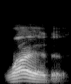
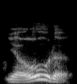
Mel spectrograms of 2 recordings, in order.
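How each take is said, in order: First: The name begins with a W sound. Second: The name begins with a Y sound. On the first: The speaker calls it wrong. "it's not Wayada" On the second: The speaker calls it right. "it's Yehuda"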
